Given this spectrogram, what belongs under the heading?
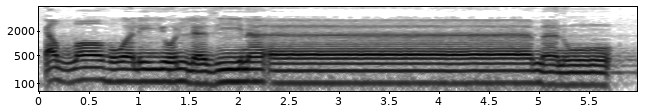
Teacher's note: لاحظنا في هذه الآية الكريمة أن احنا وسطنا وقصرنا ومدينا البدل في كلمة الله ولي الذين آمنوا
